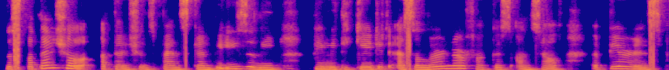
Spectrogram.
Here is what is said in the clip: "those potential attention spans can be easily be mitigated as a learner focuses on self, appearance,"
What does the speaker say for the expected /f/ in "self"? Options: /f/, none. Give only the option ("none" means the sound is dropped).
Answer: /f/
